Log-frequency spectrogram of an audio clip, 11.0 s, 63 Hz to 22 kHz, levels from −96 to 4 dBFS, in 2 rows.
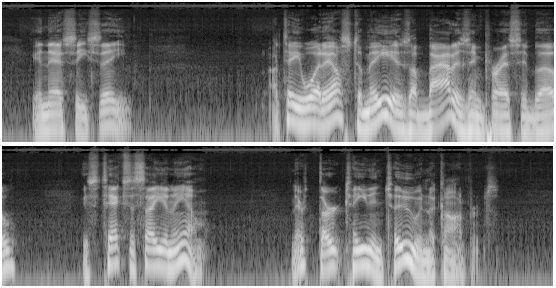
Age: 50-69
